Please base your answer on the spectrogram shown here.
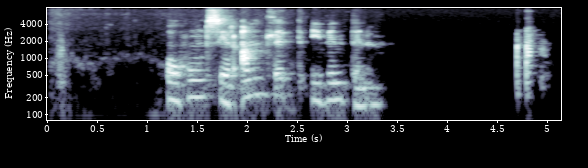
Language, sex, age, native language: Icelandic, female, 30-39, Icelandic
